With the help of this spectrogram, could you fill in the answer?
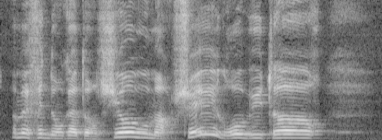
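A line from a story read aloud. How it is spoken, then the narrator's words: Young girl exclaiming. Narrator (French): s'écriait une jeune fille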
